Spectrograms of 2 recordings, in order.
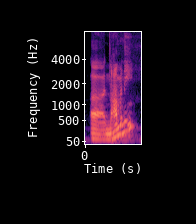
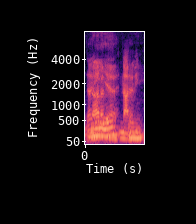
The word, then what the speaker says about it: Nanami: But one of the people there, she was a big fan of Jujutsu Kaisen, and she had Namini. I feel like I'm saying that name wrong. Nanami. Yeah, she had him tattooed.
